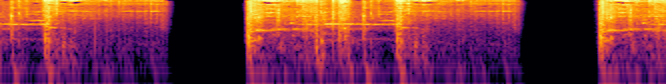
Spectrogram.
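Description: A champagne glass shatters in three separate bursts, each a loud, bright crash with tinkling, scattering shards, split by short silences. No one speaks.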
